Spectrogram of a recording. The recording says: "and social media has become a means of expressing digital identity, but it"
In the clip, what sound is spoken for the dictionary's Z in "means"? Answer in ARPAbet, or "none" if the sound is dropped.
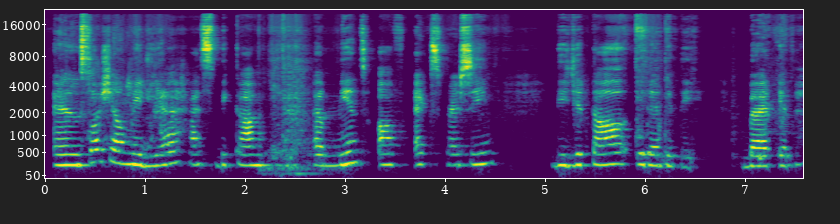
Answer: S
